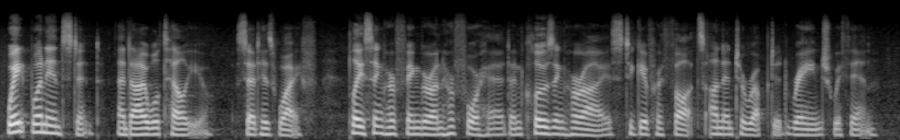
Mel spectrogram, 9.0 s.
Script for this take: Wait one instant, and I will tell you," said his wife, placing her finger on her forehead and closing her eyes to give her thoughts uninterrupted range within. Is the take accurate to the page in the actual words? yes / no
yes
